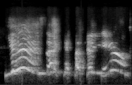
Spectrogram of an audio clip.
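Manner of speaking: tearful laughing yes; laughing through tears. Real, not acted. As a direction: choke out the answer between laughs.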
